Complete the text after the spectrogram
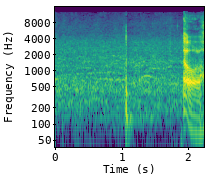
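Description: A dart thuds into a dartboard.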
